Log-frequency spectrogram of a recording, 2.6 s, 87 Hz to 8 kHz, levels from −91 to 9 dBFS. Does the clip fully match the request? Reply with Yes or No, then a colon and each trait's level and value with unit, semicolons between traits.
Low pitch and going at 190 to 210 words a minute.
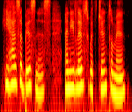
No: high, 225 Hz; fast, 205 wpm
